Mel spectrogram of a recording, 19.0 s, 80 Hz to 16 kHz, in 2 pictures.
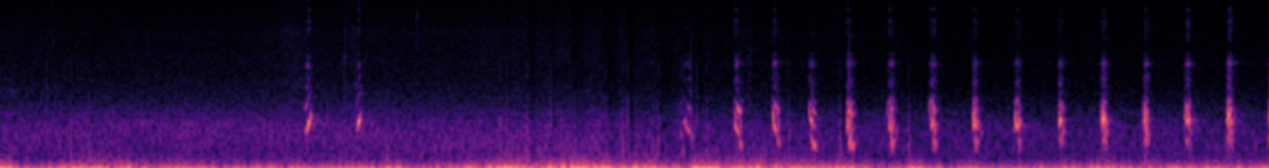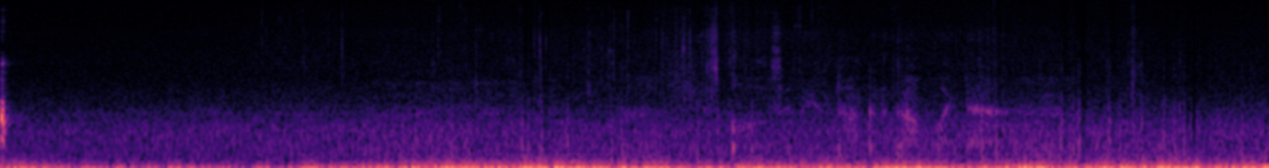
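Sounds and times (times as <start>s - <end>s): low wind rumble: 0.0s - 19.0s
wild turkey yelps: 2.2s - 2.8s.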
